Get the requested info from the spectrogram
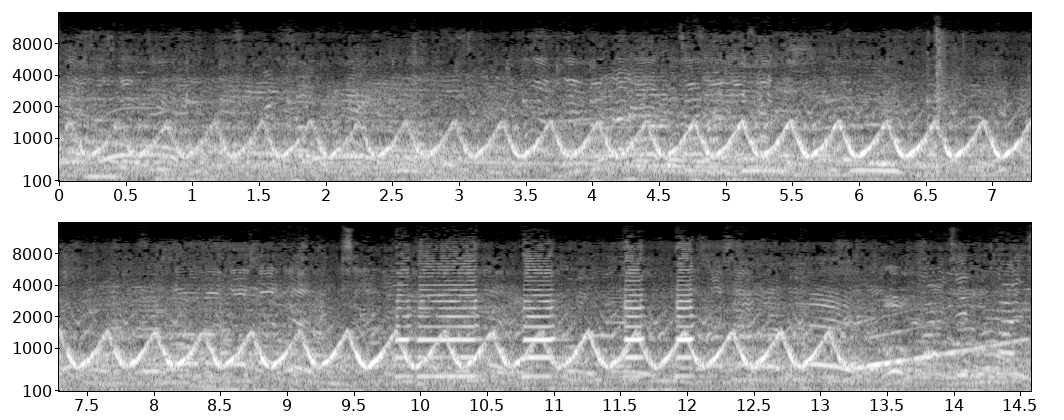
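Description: Electronic vehicle siren in fast yelp mode, sweeping up and down about three times a second, changing to a slower rise-and-fall wail near the end. A run of short repeated beeps overlaps it about ten to twelve seconds in.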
